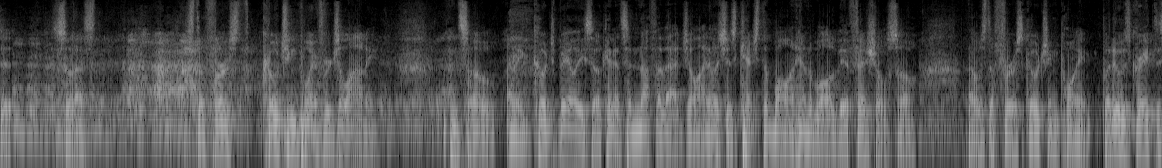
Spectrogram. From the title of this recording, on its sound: Tuesday Press Conference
